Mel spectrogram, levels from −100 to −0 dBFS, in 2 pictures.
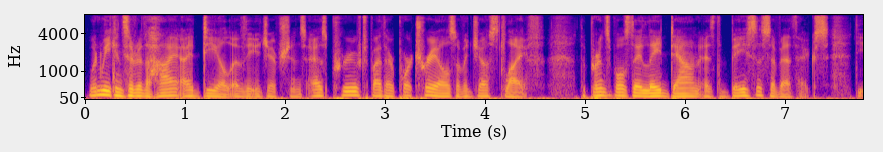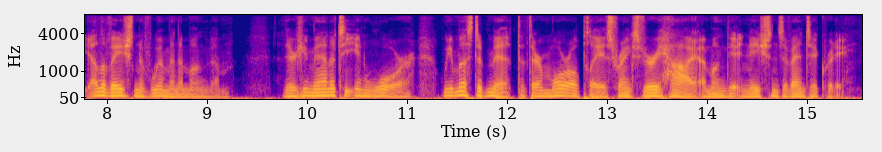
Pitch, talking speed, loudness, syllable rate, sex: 105 Hz, 205 wpm, -18 LUFS, 5.8 syllables/s, male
